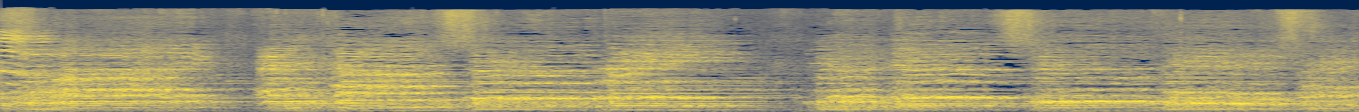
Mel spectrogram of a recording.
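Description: A choir singing a sacred song in long sustained phrases, with short breaks between phrases about two and six seconds in.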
